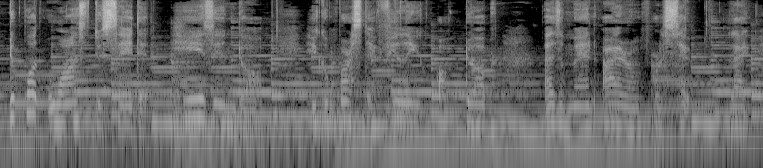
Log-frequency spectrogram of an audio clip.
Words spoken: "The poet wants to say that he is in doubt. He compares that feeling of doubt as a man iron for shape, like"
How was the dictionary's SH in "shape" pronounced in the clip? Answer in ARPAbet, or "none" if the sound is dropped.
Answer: S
